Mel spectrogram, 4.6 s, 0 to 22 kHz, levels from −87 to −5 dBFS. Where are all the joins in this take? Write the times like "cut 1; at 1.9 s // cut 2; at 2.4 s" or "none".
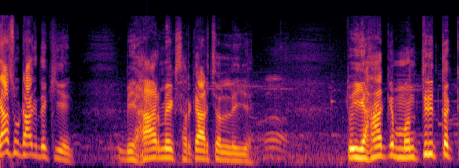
cut 1; at 1.1 s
